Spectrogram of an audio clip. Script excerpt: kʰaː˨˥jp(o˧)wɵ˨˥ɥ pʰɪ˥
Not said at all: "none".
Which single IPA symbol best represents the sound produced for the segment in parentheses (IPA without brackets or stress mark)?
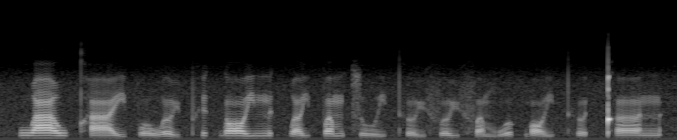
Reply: o˨˥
